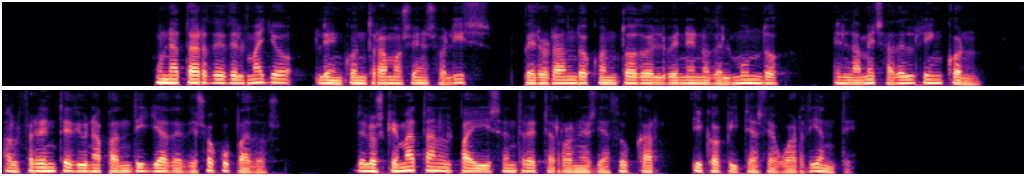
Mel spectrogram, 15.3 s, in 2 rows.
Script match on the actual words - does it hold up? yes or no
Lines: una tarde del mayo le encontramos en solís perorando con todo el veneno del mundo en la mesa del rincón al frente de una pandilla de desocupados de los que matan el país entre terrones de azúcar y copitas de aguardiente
yes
